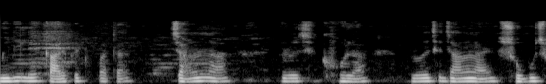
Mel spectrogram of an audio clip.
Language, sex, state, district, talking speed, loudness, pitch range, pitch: Bengali, male, West Bengal, Dakshin Dinajpur, 130 wpm, -20 LUFS, 140-155 Hz, 150 Hz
